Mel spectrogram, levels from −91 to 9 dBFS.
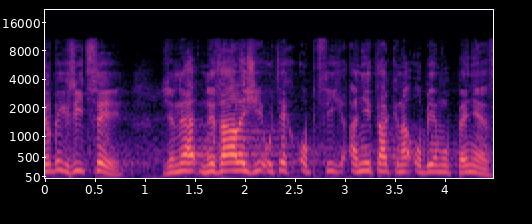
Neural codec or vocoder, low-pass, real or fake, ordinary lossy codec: none; 10.8 kHz; real; AAC, 64 kbps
